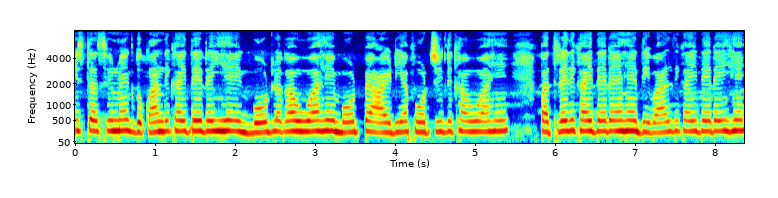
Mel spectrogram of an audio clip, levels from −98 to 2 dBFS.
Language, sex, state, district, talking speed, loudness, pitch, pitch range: Chhattisgarhi, female, Chhattisgarh, Raigarh, 235 wpm, -12 LUFS, 245 Hz, 235-250 Hz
